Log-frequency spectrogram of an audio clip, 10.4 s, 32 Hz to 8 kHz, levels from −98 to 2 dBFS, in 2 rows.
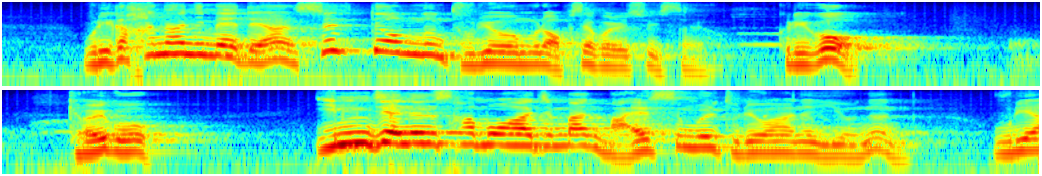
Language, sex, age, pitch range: Korean, male, 30-49, 155-235 Hz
